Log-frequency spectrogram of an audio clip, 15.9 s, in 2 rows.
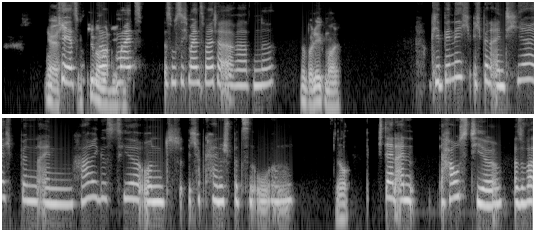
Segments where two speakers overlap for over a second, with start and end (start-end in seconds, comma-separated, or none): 0.7-1.9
